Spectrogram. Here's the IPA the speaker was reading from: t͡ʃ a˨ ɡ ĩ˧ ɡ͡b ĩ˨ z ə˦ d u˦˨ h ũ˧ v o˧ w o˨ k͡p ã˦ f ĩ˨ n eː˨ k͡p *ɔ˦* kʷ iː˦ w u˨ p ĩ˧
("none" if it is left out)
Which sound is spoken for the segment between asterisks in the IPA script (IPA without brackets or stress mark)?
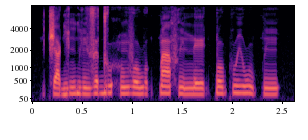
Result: o˦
